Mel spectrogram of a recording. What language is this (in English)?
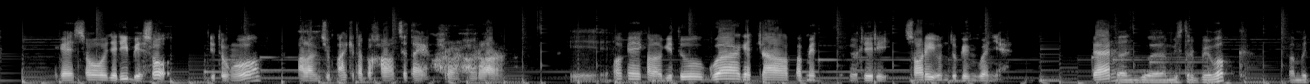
Indonesian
